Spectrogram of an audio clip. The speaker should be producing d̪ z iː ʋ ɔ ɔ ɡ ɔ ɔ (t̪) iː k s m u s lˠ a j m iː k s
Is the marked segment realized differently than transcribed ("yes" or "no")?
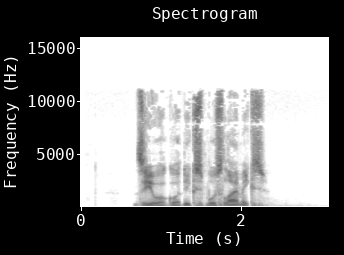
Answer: yes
